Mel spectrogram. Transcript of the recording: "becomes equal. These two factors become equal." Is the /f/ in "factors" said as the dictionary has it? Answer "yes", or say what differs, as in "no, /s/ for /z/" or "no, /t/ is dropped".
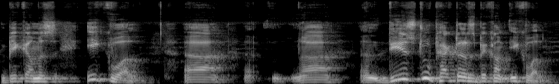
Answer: no, /p/ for /f/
